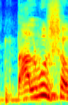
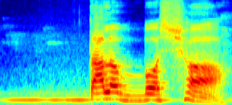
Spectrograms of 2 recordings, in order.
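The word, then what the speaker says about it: তালব্য শ: ছটাকে কী বলে থাকি, তালবুসা বলে থাকি, এটা একটু ভুল। আর এরপর থেকে আর ভুল হবে না, আমরা আর ভুল করব না, আমরা সঠিক পথে যাবো এবং সঠিকটা শিখবো। তাহলে এর উচ্চারণটা কী হবে, তালু থেকে তো অবশ্যই উচ্চারণ হবে, তাহলে কী হবে, তালব্যস তালব্যস তালব্যস, অর্থাৎ তালু থেকে যে স উচ্চারণ হয়েছে উচ্চারণ হয়েছে সেটা হলো তালব্যস।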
